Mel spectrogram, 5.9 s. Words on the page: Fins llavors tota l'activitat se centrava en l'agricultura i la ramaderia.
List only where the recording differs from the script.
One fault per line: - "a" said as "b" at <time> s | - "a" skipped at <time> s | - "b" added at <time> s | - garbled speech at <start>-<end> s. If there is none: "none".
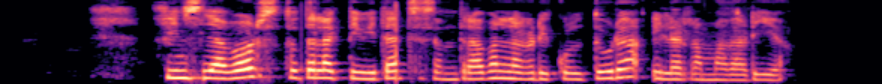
none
